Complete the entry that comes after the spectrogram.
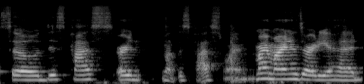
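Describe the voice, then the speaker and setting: A woman with an American accent at a moderate pace. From Dallas, Texas. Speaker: entrepreneur, event organizer. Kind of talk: casual interview.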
